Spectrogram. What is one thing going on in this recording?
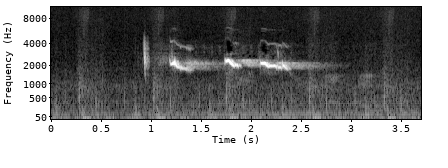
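A walrus gives a loud, short bellowing call.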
